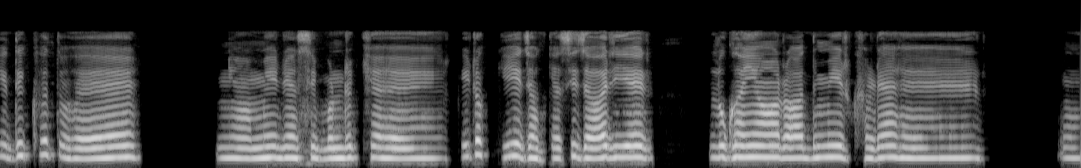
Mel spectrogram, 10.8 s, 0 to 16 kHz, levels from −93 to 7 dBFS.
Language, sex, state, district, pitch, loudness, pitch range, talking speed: Rajasthani, female, Rajasthan, Churu, 235 Hz, -16 LUFS, 225-245 Hz, 115 wpm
